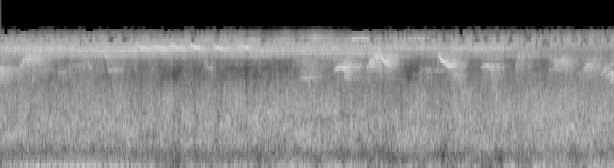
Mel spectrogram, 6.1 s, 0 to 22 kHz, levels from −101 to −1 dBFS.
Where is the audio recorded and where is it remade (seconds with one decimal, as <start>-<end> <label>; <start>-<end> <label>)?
0.0-2.4 recorded; 2.4-3.5 remade; 3.5-6.1 recorded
